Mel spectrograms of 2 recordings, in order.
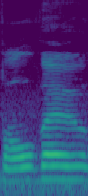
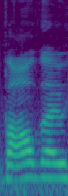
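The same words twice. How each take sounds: First: The first syllable sounds like 'vul'. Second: The first syllable sounds like 'vol'. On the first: This is how some other people say it. "some people pronounce it Volvo, like you're trying to find a nickname for a lady part" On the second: This is how it is said locally. "It's pronounced Volvo here"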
